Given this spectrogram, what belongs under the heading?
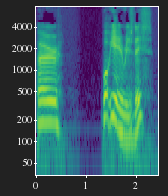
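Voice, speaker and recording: A man's voice: high-pitched, big pitch swings, takes it slowly, a bit bright, dry recording, lo-fi sound, pitched above the performer's own voice, exaggerated voice. A man voicing a naive, earnest, indignant teenage boy in a storybook, hesitant and protesting. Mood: nervous, hesitant.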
